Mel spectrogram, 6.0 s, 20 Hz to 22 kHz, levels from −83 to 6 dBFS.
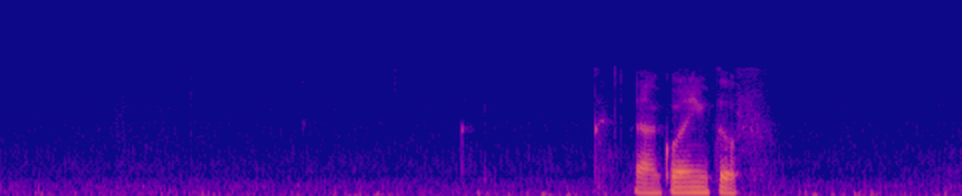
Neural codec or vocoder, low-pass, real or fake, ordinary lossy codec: codec, 16 kHz, 8 kbps, FunCodec, trained on Chinese and English, 25 frames a second; 5.4 kHz; fake; none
